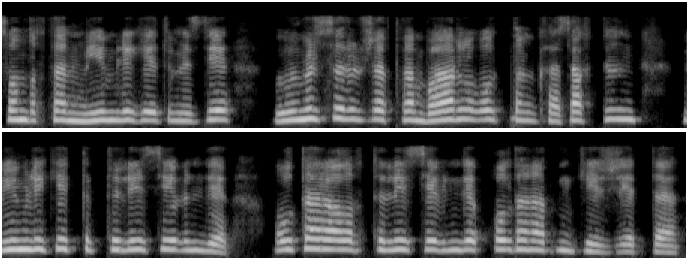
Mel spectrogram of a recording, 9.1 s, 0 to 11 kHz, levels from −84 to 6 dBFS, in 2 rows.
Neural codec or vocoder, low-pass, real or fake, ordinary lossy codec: codec, 16 kHz, 2 kbps, FreqCodec, smaller model; 7.2 kHz; fake; none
